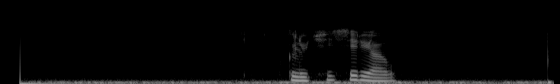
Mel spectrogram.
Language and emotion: Russian, neutral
